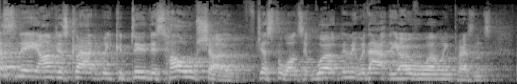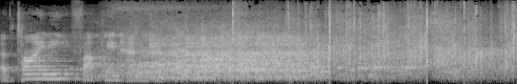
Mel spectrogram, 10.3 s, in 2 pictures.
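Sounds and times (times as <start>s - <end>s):
speech: 0.2s - 8.0s
crowd chuckling: 6.1s - 9.8s
crowd applause at a live comedy show: 6.2s - 10.3s.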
